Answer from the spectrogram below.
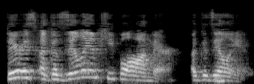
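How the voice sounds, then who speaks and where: A woman's voice: on the high side, sing-song, fast, rough recording. A young adult woman speaking as an interview guest, talking in an earnest, motivational way and filling her sentences with "like" and "okay". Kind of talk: casual conversational interview.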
